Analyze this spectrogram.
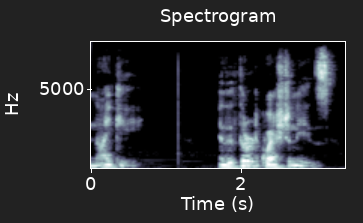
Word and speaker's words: Nike: Some other words we pronounce the final E are recipe, acne, and Nike.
